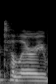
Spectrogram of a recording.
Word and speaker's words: Tulare: Remember, Tulare rhymes with dairy.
